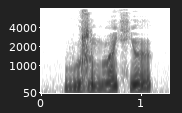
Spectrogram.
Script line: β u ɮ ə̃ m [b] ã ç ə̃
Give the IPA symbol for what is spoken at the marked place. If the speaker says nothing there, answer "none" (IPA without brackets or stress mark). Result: β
